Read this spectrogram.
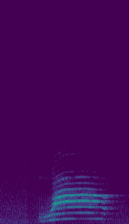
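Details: Kitten's call for its mother, played back indoors as a test, to which an adult cat responds: a single clear meow that rises sharply then holds steady for nearly a second before fading.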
